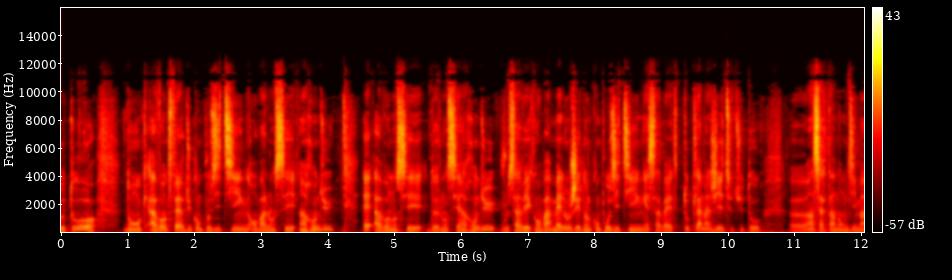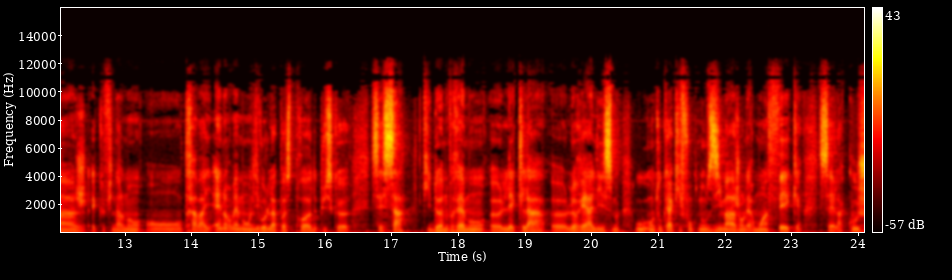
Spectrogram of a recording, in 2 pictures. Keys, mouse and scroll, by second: 1.4 click.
